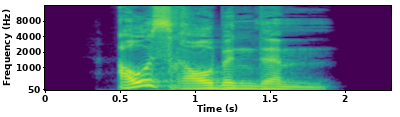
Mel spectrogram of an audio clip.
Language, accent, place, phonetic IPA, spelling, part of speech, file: German, Germany, Berlin, [ˈaʊ̯sˌʁaʊ̯bn̩dəm], ausraubendem, adjective, De-ausraubendem.ogg
- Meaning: strong dative masculine/neuter singular of ausraubend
